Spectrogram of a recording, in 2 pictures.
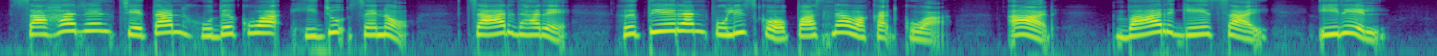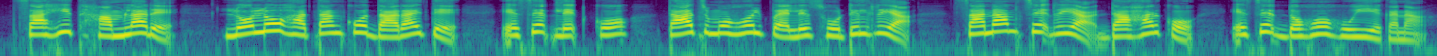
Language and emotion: Santali, neutral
